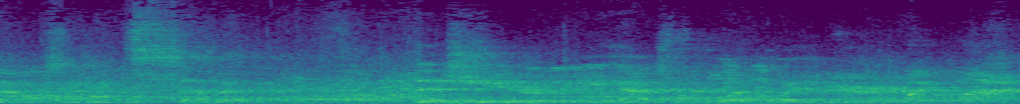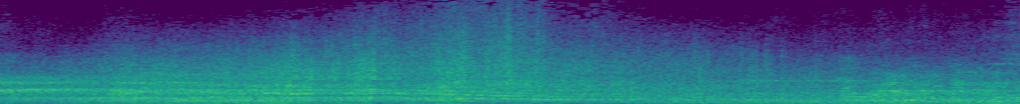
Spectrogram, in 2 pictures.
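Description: Race cars roar past at speed.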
